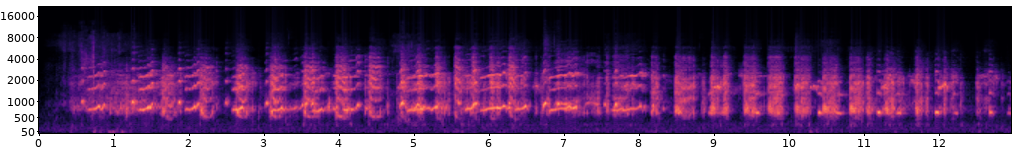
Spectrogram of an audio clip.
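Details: American Coots in a marsh, giving a steady chatter of rapid, hen-like clucks and cackles that overlap with no pause. Often heard as hundreds calling at once in the distance.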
